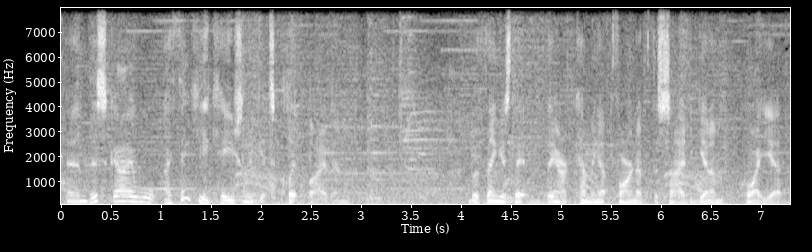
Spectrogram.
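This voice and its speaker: Animated man commentating on a game. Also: deep voice, quick pace, music in the background. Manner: joking, explanatory. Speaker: let's play commentator.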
